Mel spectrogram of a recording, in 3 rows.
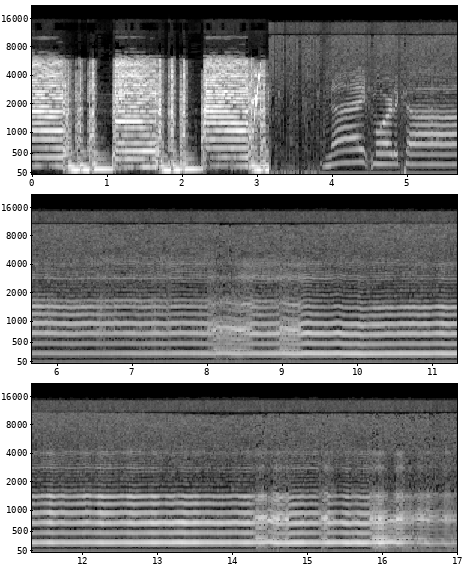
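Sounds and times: person humming a long note: 0:05.2 - 0:17.0.

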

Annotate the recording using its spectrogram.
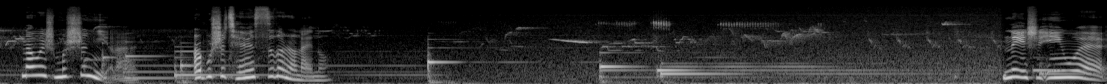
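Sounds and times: faint bird chirps: 0:00.0 - 0:10.6
soft music score chords: 0:00.0 - 0:11.0.

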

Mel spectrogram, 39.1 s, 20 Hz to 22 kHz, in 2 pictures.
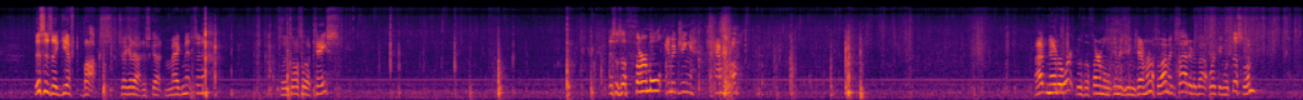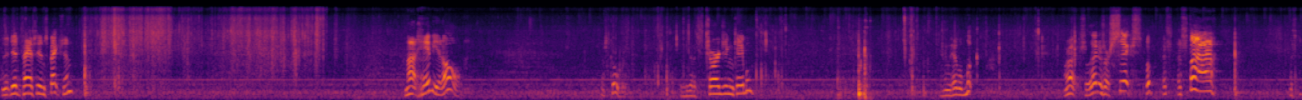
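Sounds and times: plastic wrap crumpling: 0:03.8 - 0:07.3, 0:10.1 - 0:20.1, 0:20.7 - 0:24.7.

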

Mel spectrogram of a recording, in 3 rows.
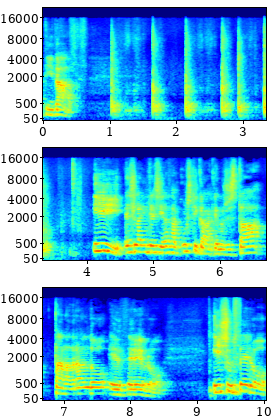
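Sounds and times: chalk tapping and scratching: 0:01.0 - 0:04.0.

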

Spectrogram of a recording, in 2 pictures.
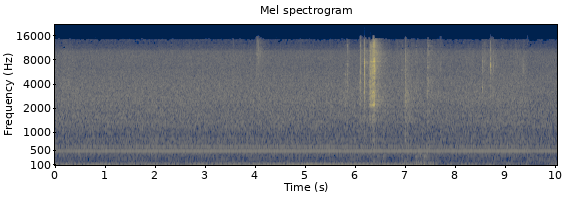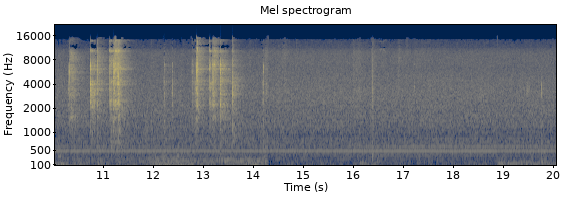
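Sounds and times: steady hum: 0:00.0 - 0:20.0
small metal clicks: 0:05.8 - 0:07.1, 0:10.2 - 0:11.6, 0:12.2 - 0:14.3.

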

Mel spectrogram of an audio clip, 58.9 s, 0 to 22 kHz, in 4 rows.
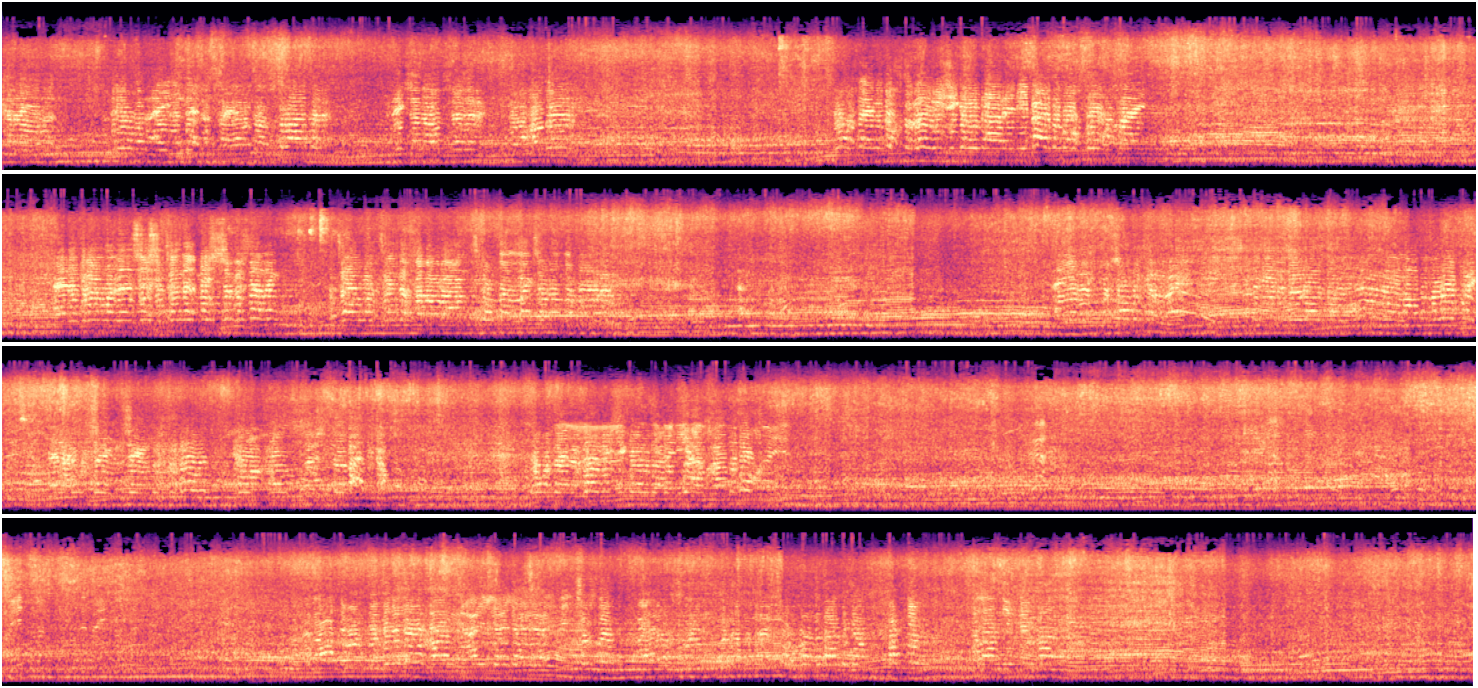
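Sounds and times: race car engines revving: 0:00.0 - 0:58.9.

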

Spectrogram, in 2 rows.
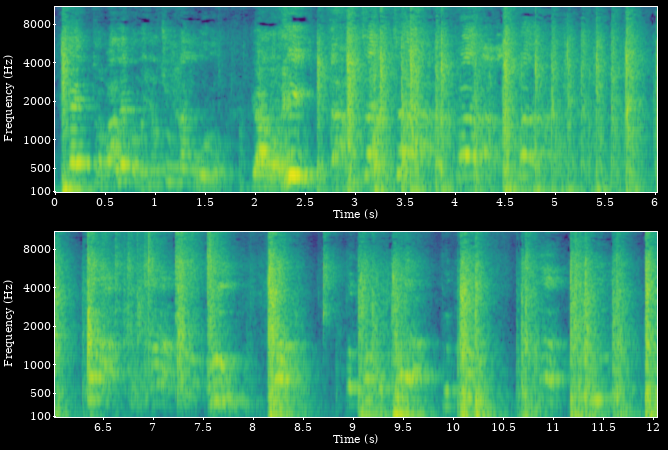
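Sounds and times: man calling out: 0:02.0 - 0:05.2, 0:06.3 - 0:11.7.

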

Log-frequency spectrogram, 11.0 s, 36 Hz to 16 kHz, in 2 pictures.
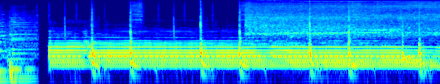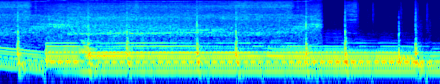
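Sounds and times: background music with a beat: 0:00.0 - 0:11.0
angle grinder cutting metal: 0:03.0 - 0:09.6.

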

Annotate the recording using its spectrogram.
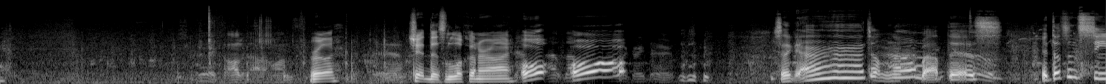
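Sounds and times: dog panting faintly: 0:00.5 - 0:05.8, 0:06.4 - 0:11.0.

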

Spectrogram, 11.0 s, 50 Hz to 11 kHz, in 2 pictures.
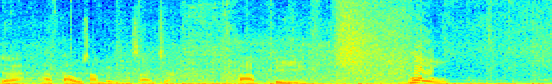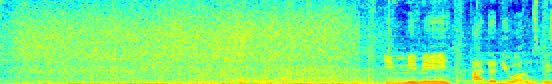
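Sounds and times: background music: 0:00.0 - 0:11.0
wok flame rushing hiss: 0:00.2 - 0:09.4.

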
